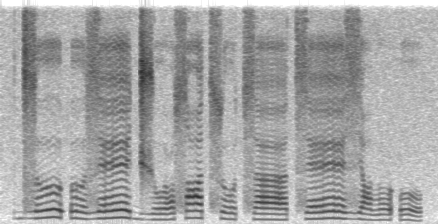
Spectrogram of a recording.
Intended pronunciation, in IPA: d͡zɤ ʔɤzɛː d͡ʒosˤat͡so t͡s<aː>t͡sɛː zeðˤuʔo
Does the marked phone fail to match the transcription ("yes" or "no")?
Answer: no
